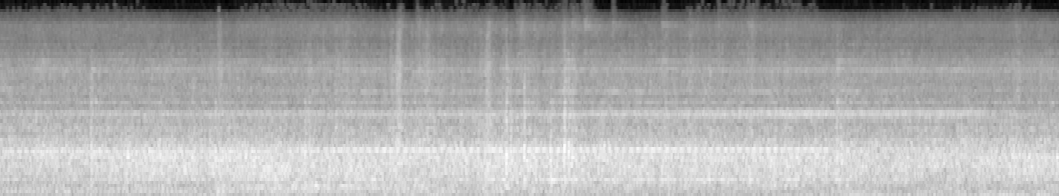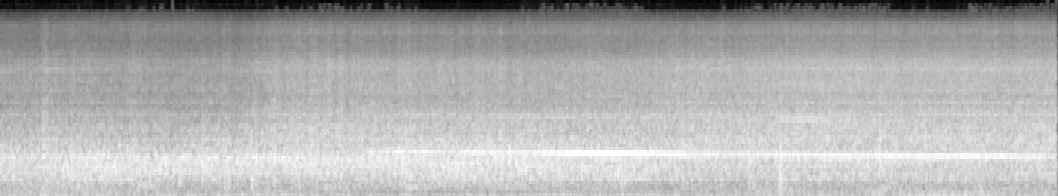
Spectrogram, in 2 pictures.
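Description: Diesel train running along the track at speed: a continuous rolling rumble with a steady whine that dips slightly lower toward the end. A few sharp rail clicks come about eight seconds in.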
